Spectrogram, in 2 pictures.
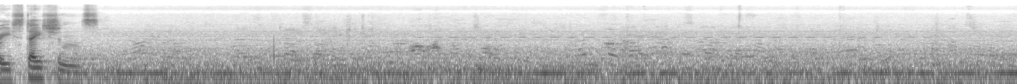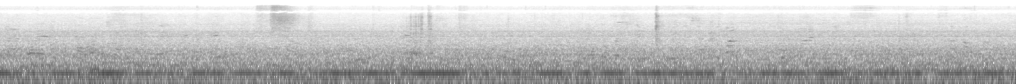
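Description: A stopped train hums steadily nearby.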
